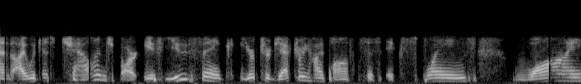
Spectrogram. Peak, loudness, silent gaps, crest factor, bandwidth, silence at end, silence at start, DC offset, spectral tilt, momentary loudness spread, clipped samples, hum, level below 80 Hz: -6 dBFS; -25 LUFS; none; 20 dB; 5.6 kHz; 0 s; 0 s; under 0.1%; -7 dB/octave; 10 LU; under 0.1%; none; -60 dBFS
